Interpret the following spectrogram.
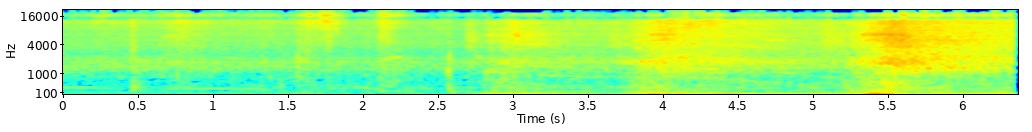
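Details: £150 Copart car, not driven since Friday, started and revved in workshop: quiet steady idle then clean rising revs settling without misses or knocks; running really smooth, though it still needs a road drive.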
